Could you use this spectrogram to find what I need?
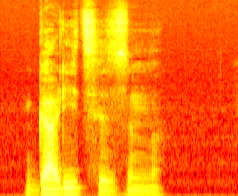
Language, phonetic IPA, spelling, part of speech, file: Polish, [ɡaˈlʲit͡sɨsm̥], galicyzm, noun, Pl-galicyzm.ogg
